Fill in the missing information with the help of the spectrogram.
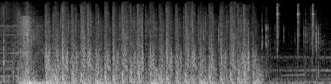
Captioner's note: gunshots blasting; rifle clicks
